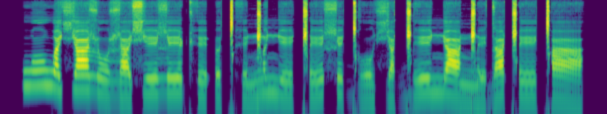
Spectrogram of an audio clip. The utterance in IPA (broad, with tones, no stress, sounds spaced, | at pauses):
w oː˦ w a˧ ç aː˧ ɮ oː˨ ɮ a˨ ɕ eː˧ ɮ eː˧ ʈʰ e˨ ʔ ə˨ ǀʰ e˨ ŋ͡ǁ ə˦ ɲ eː˨ ǁ eː˨˦ ɬ e˧ ɡ͡ǀ oː˨ ç a˨ ɡ͡ǁ eː˦ ɲ aː˦˨ ŋ͡ǁ e˨ d a˦ ǁ eː˦ ǀ a˦˨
